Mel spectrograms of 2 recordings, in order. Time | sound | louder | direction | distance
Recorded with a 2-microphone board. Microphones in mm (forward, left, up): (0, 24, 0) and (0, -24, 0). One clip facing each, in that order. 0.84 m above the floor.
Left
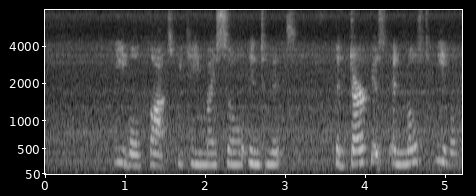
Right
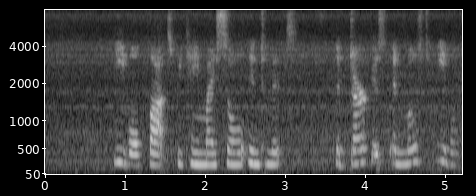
0.9 | a woman speaking | right 5 dB | 70° right (ahead or behind) | 1.2 m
